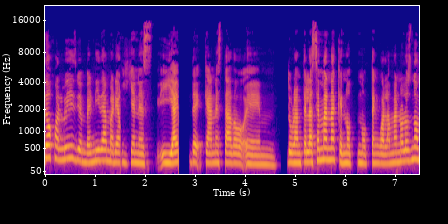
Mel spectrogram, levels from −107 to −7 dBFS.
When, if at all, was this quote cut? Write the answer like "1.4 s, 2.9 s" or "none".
1.5 s, 2.7 s, 4.7 s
